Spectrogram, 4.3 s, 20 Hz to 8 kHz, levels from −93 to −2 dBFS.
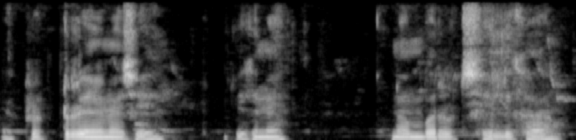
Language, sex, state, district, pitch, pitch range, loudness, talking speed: Bengali, male, West Bengal, Malda, 110 Hz, 110-120 Hz, -21 LUFS, 110 wpm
